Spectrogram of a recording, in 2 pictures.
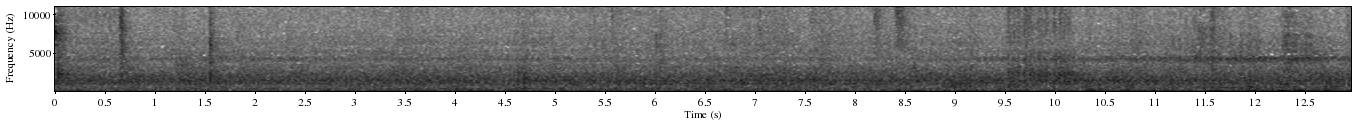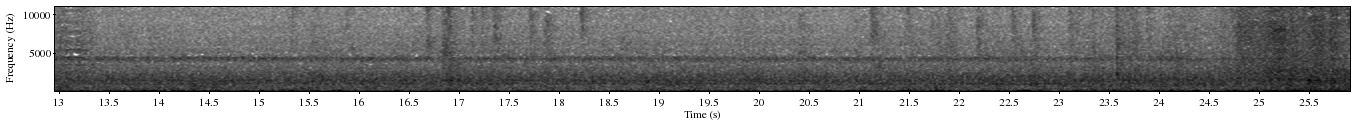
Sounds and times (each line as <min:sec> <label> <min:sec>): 0:00.0 almost empty tram 0:25.9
